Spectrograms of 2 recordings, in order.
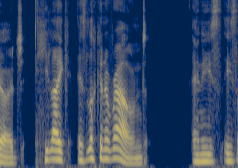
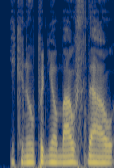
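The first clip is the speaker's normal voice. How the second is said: whispered delivery; 3 semitones lower than usual. Retelling how production assistants spoke while feeding blindfolded contestants: imitating someone whispering.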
